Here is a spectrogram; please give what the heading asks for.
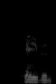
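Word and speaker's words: Kavien: Caven spells his first name K-A-V-I-E-N, but pronounced Caven.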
